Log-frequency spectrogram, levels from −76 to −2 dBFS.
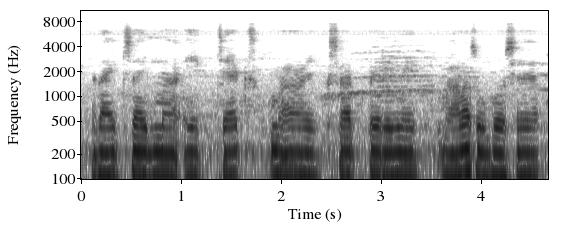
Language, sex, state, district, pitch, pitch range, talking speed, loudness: Gujarati, male, Gujarat, Valsad, 105 Hz, 100-105 Hz, 155 wpm, -15 LUFS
